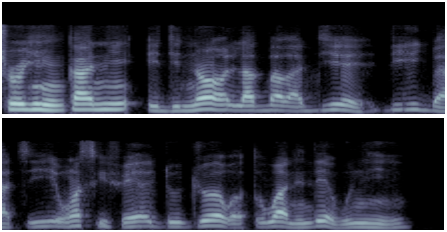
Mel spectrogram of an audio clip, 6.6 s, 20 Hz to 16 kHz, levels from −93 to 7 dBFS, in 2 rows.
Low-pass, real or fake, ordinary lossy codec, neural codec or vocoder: 7.2 kHz; fake; none; codec, 16 kHz, 0.8 kbps, ZipCodec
